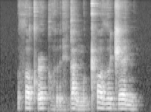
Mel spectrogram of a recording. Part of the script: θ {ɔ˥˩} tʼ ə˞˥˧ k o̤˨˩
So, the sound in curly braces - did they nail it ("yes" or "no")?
yes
